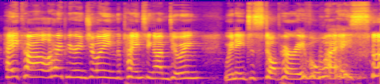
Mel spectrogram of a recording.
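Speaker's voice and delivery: loud cheery shout-out; loud call-out. Real, not acted. Greeting Kyle in the chat, loud and cheery. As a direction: call out to Kyle loudly and brightly.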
